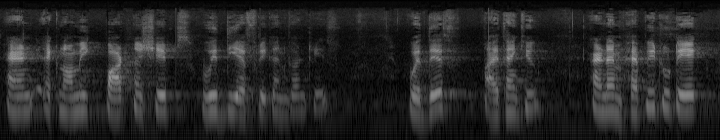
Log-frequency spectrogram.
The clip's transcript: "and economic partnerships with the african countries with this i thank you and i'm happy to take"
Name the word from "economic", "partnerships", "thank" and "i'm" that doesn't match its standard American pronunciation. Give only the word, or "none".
thank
